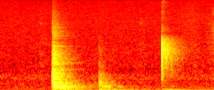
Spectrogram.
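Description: Pool balls clack against each other.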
